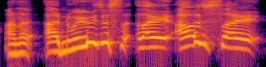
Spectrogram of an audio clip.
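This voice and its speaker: A man's voice: very high-pitched, big pitch swings, moderate pace, clear, resonant tone. Candid man. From England. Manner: loose and candid, swears freely, peppers talk with "you know" and "like". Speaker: podcast guest. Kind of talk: casual conversational storytelling.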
